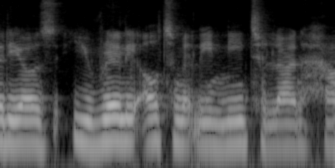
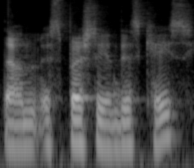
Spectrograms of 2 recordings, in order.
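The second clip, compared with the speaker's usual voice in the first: ordinary talk, nothing marked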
